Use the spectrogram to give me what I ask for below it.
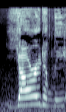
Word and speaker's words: Yardley: over i did pick up some more yardley yardley i finally said it right and it's finally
